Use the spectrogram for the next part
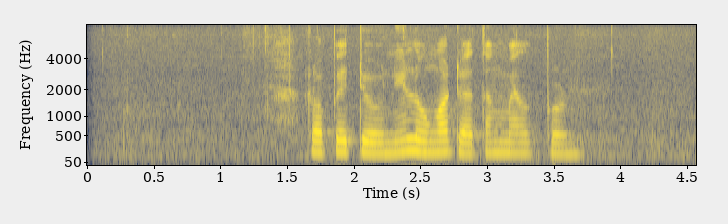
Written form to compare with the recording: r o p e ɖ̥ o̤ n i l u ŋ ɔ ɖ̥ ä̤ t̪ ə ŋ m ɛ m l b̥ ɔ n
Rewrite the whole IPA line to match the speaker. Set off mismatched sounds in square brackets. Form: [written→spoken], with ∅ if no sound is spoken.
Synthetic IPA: r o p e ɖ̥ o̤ n i l u ŋ ɔ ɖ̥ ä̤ t̪ ə ŋ m ɛ [m→∅] l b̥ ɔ n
